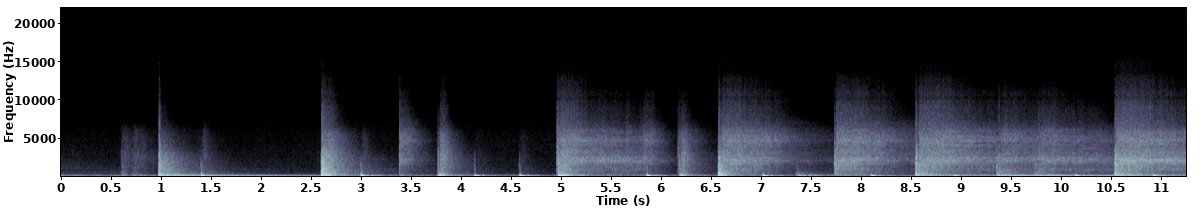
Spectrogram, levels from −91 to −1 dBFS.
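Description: No technical faults can be heard anywhere in the recording. Nothing in it breaks, drops out or gets interrupted at any point.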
